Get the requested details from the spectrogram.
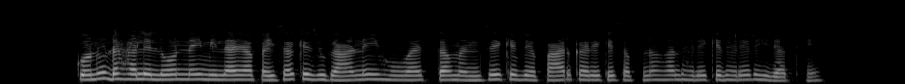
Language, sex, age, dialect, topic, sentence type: Chhattisgarhi, female, 18-24, Central, banking, statement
